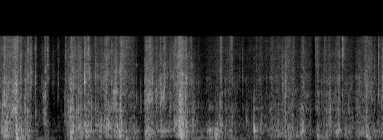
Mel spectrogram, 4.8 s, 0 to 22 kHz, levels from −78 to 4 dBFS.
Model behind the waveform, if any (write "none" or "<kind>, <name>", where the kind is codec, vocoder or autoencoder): autoencoder, DAC-VAE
